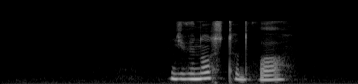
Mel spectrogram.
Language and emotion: Russian, sad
